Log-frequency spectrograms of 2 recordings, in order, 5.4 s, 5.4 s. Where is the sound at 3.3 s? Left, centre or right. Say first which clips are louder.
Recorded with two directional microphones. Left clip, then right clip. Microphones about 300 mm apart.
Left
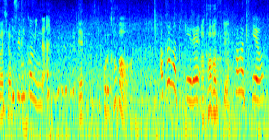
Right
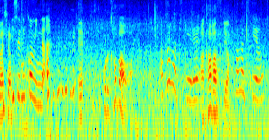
Left 3 dB; left.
